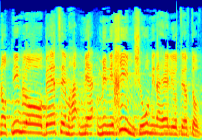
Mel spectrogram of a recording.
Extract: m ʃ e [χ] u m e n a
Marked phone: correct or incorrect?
incorrect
